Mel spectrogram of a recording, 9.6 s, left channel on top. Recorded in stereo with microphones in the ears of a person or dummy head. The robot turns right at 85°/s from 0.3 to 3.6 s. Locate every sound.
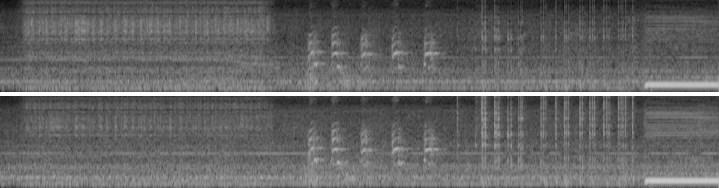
4.1 s a dog barking: 10° right (ahead or behind)
6.1 s a zipper: 45° right (ahead or behind)
8.6 s a phone buzzing: 20° right (ahead or behind)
